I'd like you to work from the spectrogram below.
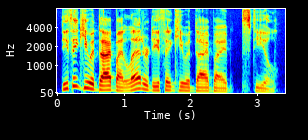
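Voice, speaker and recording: Here a podcast host in his thirties, stuffed up and nasal from a head cold, chats casually at a slightly fast clip with big pitch swings. His tone is mellow and medium-pitched. Rambling and self-correcting, he keeps restarting and chuckling, all captured as clean studio sound without room sound.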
